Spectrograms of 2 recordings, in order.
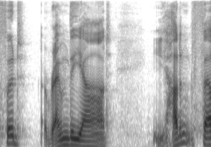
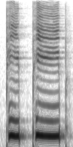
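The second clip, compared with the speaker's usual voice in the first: very high, loud whistling peep; happy engine whistle; 8 dB louder than usual. Acted. Trevor whistling with joy at being saved, high and loud. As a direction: toot it like a happy little engine. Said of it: "whistled Trevor, happily".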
